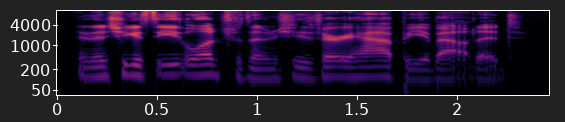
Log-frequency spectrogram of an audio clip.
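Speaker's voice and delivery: ordinary delivery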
